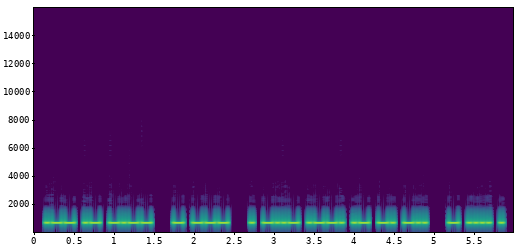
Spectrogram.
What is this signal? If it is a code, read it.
Morse code, heard as a keyed tone, about 30 wpm, 700 Hz. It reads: WAY TO EXPAND THE
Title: Sentences from Top 1400 Words 30wpm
